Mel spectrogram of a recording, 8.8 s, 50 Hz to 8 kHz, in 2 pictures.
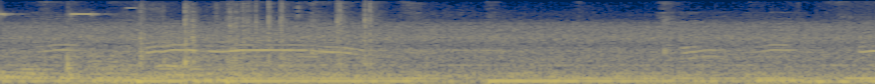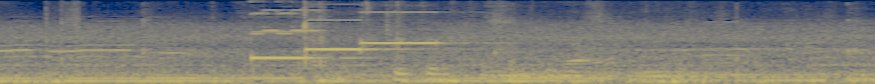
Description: Telephone call progress tone (North American plan), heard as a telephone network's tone, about 910, 1370, 1800 Hz, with hum, room echo and the noise of a cafe. Special information tone.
